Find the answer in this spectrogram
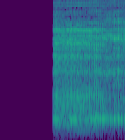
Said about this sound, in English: It's just a fart sound. Like, it should be like Whoopi Goldberg saying something.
